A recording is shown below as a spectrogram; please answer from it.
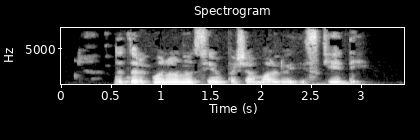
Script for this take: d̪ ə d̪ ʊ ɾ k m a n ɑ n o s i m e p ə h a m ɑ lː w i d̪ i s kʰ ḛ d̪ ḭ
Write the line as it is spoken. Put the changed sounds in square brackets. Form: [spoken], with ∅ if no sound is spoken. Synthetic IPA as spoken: d̪ ə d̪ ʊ ɾ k m a n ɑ n o s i m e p ə [ʃ] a m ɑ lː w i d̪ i s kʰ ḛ d̪ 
